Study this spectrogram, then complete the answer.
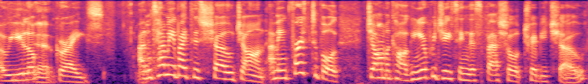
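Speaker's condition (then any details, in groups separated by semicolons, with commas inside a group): No condition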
